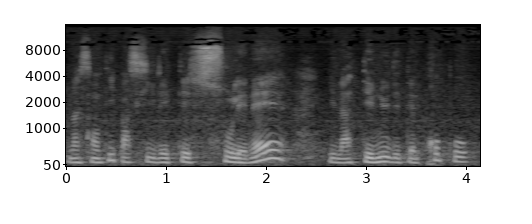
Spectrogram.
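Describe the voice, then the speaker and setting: Man from Congo, political show host, mellow dark voice, deliberate questioning, faint background noise. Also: fairly low pitch. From Democratic Republic of the Congo. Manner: measured, pressing questions, slow deliberate phrasing. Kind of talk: political interview.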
